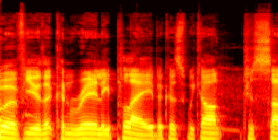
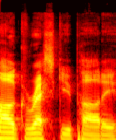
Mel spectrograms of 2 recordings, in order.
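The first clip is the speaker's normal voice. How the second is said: usual speaking voice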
